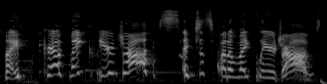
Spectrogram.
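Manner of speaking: very high, pouty mock whine; mock whining. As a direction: whine like a thwarted little kid. Playfully complains about wanting drops.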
